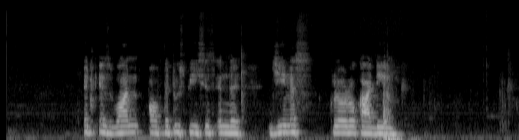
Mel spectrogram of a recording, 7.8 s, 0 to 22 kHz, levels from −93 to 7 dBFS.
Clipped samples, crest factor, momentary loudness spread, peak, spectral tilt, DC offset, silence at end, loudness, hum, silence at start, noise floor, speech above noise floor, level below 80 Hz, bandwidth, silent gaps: under 0.1%; 22 dB; 11 LU; -14 dBFS; -9 dB/octave; under 0.1%; 1.75 s; -34 LUFS; none; 1.25 s; -69 dBFS; 37 dB; -50 dBFS; 5.6 kHz; none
